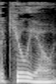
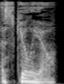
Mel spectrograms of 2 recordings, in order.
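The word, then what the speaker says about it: Accio: Zabini, there is no S in Aculio. It is pronounced Aculio, not Asculio.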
